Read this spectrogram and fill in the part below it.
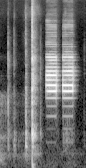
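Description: A few soft clicks and a tap, then two loud, high electronic beeps in quick succession, each about a quarter second, from a Prologic carp-fishing bite alarm receiver.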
